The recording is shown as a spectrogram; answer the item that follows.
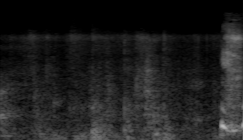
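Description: Soft footsteps and scuffling of children running across a carpeted floor, faint and uneven.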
